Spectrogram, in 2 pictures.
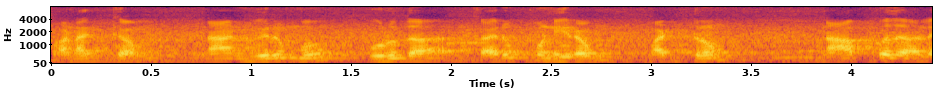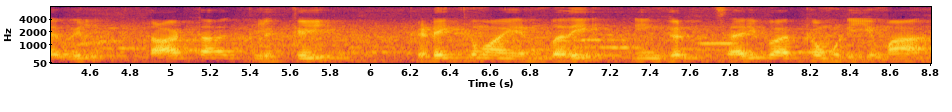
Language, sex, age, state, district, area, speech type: Tamil, male, 60+, Tamil Nadu, Madurai, rural, read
